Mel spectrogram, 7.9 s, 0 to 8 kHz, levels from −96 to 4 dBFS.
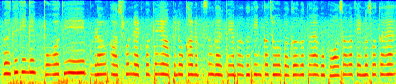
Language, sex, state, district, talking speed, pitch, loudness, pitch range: Hindi, female, Uttar Pradesh, Muzaffarnagar, 210 wpm, 350 Hz, -13 LUFS, 340-360 Hz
